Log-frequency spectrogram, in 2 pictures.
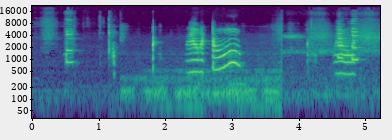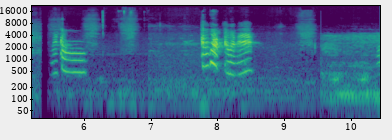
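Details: Indian ringneck parakeet calling out its name: wavering, warbled voice-like phrases and sharp clicks in bursts, with a low hum and room noise between phrases.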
